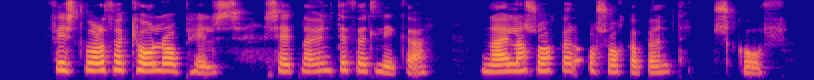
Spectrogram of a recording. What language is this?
Icelandic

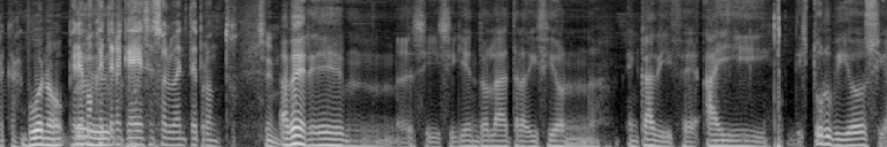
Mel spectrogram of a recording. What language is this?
Spanish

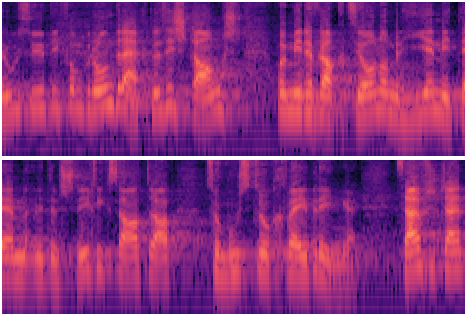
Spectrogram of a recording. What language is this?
Swiss German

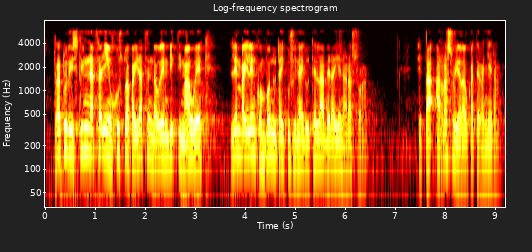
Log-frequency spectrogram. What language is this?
Basque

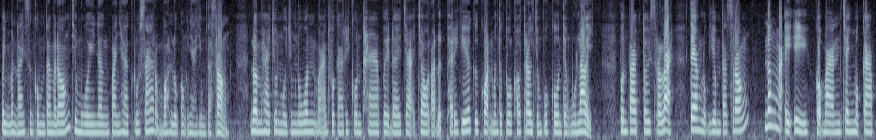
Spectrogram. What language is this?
Vietnamese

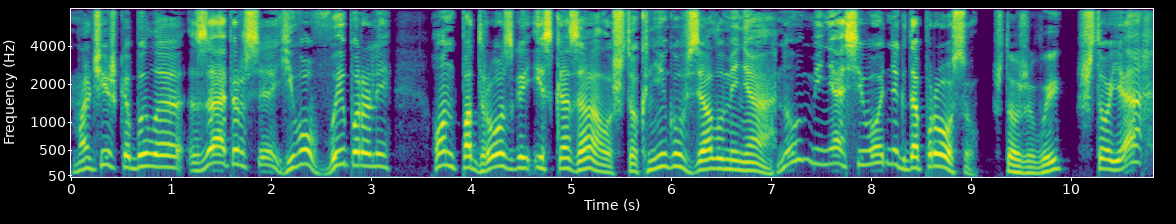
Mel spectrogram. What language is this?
Russian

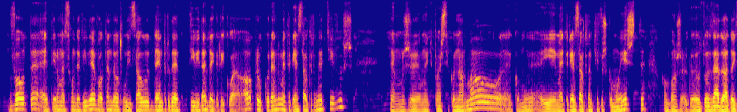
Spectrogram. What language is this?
Portuguese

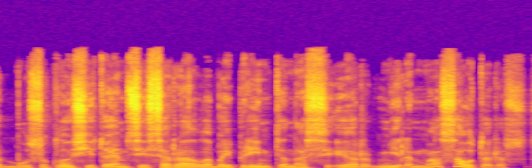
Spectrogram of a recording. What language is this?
Lithuanian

